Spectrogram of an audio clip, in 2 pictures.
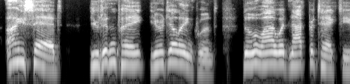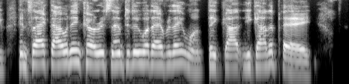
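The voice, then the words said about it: Impression of Donald Trump. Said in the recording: “At least it's more like Trump than Biden before you complain about my impersonation.”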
